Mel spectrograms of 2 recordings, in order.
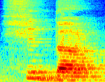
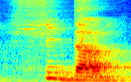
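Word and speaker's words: في الدار: Donc là ici par conséquent, on dira fid-dar, donc on ne prononce pas le lem. Et on ne prononce pas la hamzatul wasl. Pourquoi? Car elle est en milieu de phrase. Donc on dira fid-dar, d'accord?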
